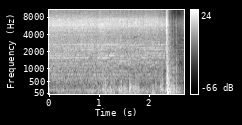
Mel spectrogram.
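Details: 14-year-old 1997 Dodge Intrepid, 3.3-litre V6: even, steady idle with a smooth low drone and no knocks or misses, one brief clunk near the end; engine idling normally.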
